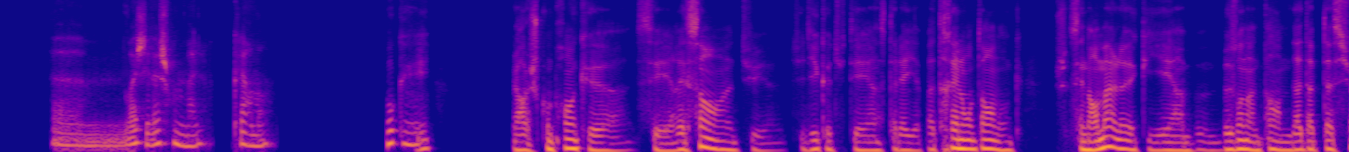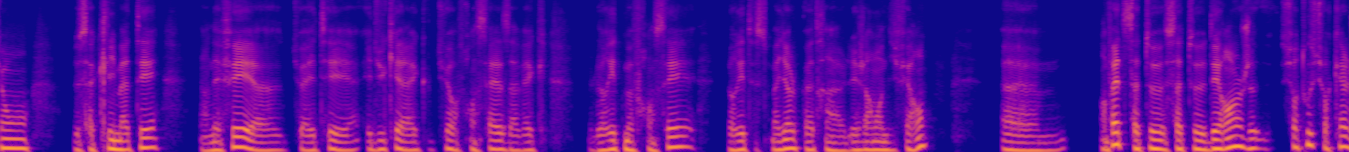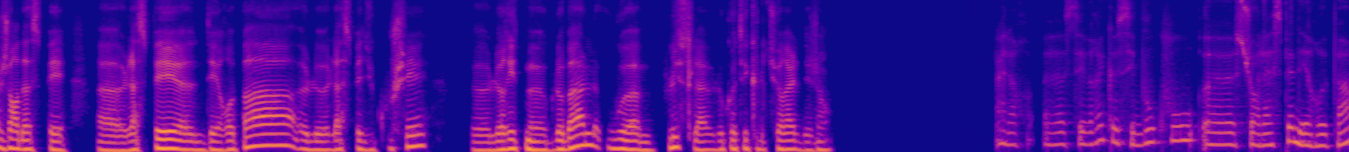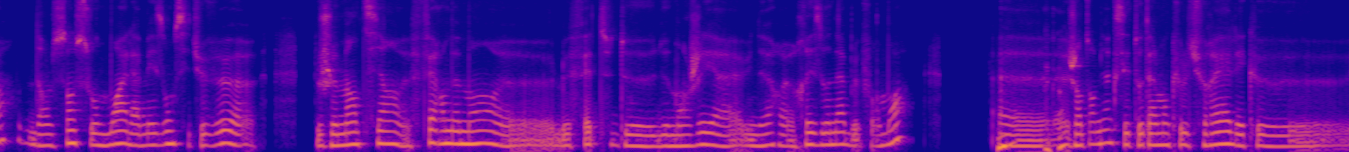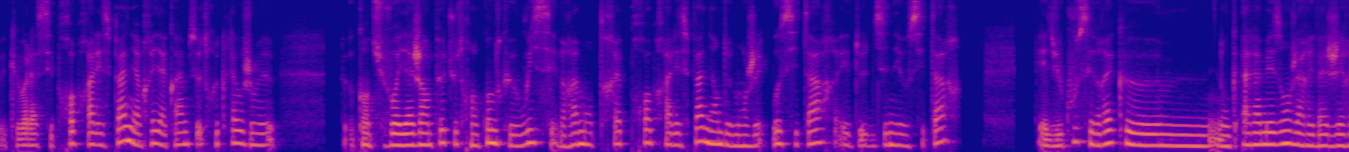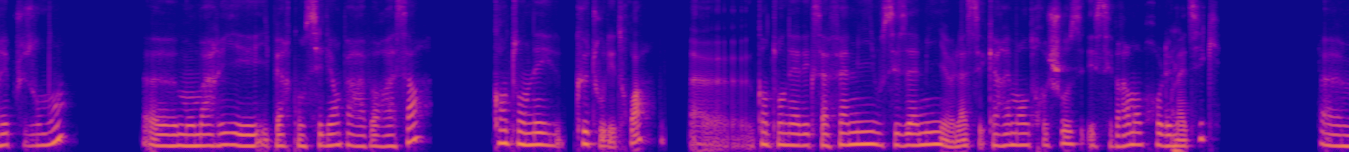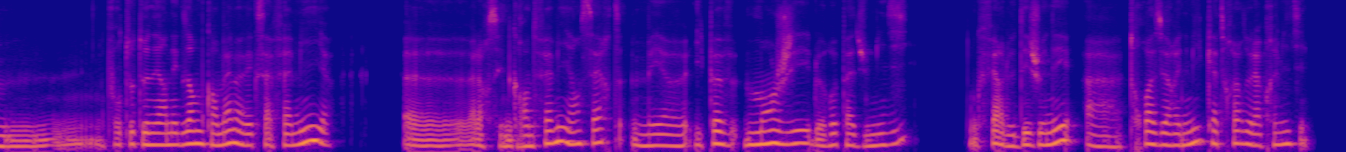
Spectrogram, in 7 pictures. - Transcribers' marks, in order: drawn out: "Hem"
- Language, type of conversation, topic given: French, advice, Comment gères-tu le choc culturel face à des habitudes et à des règles sociales différentes ?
